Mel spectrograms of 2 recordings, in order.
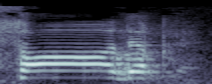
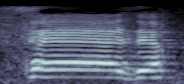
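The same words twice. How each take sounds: First: The first S is heavy, using the whole mouth. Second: The first S is light, with little mouth tension. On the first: The speaker calls it right. "I say, sadiq, heavy" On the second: The speaker calls it wrong. "I didn't say"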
